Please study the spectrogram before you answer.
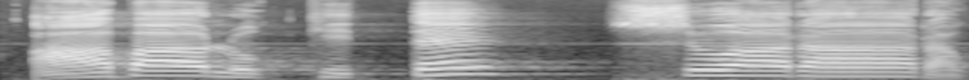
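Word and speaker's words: अवलोकितेश्वर: 여러분들 다 들어보셨을 거예요 아바로키테슈바라 불러요 뭐라 부른다 아발로키테스바라 뭐 이렇게 발음이 뭐 스바라 하고 뭐 슈아라 고도 하는데 대충 아발로키테스바라 자 그러면 아발로키테스바라 이게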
